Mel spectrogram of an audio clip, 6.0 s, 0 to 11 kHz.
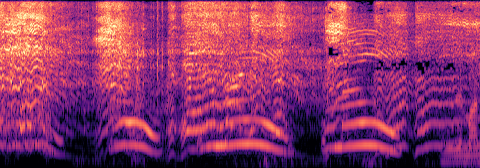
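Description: Reds R5T nitro engine in a 1/8-scale Losi 8ight-T 3.0 truggy, revving up and dropping off about five times as the throttle is opened and closed around the track. The engine is tuned on the rich side but pulls smoothly.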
